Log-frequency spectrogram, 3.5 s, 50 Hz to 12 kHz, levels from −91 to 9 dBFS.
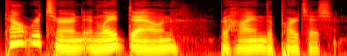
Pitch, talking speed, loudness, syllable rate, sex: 125 Hz, 155 wpm, -19 LUFS, 4.6 syllables/s, male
